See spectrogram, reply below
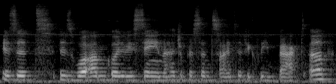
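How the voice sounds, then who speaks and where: A woman's voice: mid-range voice, level tone, quick pace, slight background noise. A young woman talking to her phone camera as a college student vlogger, hesitant and apologetic, with many fillers and restarts and a slightly nasal tone. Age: young adult. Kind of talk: casual rambling chat to camera.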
